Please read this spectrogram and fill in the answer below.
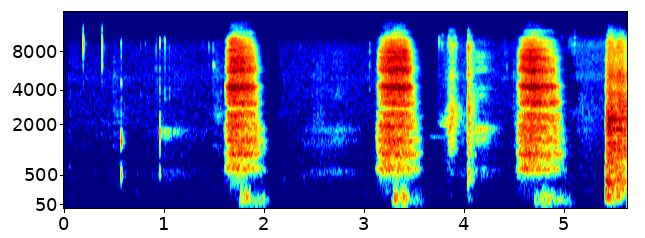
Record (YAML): exhalation_length: 5.6 s
exhalation_amplitude: 7132
exhalation_signal_mean_std_ratio: 0.42
survey_phase: beta (2021-08-13 to 2022-03-07)
age: 18-44
gender: Female
wearing_mask: 'No'
symptom_none: true
smoker_status: Ex-smoker
respiratory_condition_asthma: false
respiratory_condition_other: false
recruitment_source: REACT
submission_delay: 1 day
covid_test_result: Negative
covid_test_method: RT-qPCR
influenza_a_test_result: Unknown/Void
influenza_b_test_result: Unknown/Void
